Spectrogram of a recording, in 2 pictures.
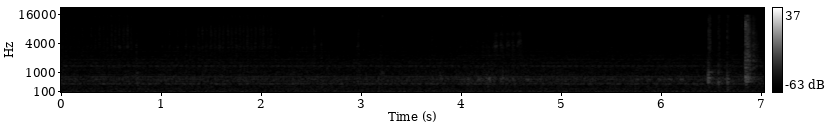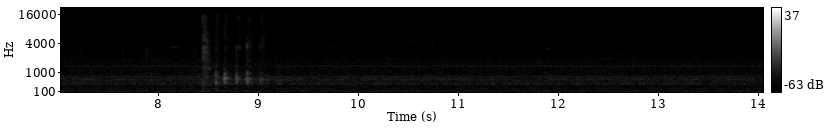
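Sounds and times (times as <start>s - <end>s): faint steady hum: 0.0s - 14.0s
pencil tapping and scratching on paper: 6.4s - 7.0s, 8.4s - 9.2s.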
